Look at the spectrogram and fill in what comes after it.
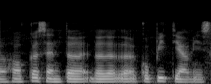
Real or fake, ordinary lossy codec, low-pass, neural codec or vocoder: real; none; none; none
